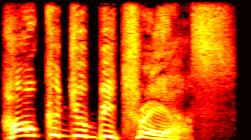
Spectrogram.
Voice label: Male Troll Emote Response; Brukan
